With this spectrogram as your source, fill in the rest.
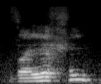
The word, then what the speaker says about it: Vayechi: So this is Parsha 12, Vayechi, he lived.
